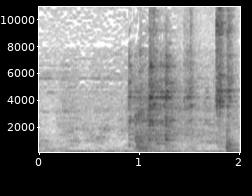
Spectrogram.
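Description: Iron barbell plates clinking and rattling as a loaded bar is driven up out of a box squat, with a rushing noise about a second in and sharp clinks near the end, over steady background music with a low bass.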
